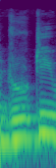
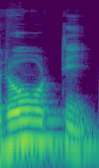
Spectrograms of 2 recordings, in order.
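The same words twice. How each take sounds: First: রুটি said as "roo-tee"; mistaken u vowel. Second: রোটি said as "roh-tee"; majhul o vowel. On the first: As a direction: put "oo" in the first syllable of রুটি. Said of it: "বললে কিন্তু ভুল হবে". (রুটি-তে ও-র বদলে উ উচ্চারণ) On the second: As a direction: hold the "oh" in রোটি. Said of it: "রুটি বললে কিন্তু ভুল হবে". (রোটি-তে ও-কার টেনে উচ্চারণ) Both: Shown as a demonstration.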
